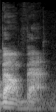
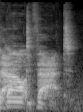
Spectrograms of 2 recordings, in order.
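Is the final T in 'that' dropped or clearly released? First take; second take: dropped; released. First: The final T of 'that' is dropped. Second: The final T of 'that' is fully pronounced. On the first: The speaker calls it right. "People go about that, almost with a D noise, or almost like we don't even say the T" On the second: The speaker calls it wrong. "no one says"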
